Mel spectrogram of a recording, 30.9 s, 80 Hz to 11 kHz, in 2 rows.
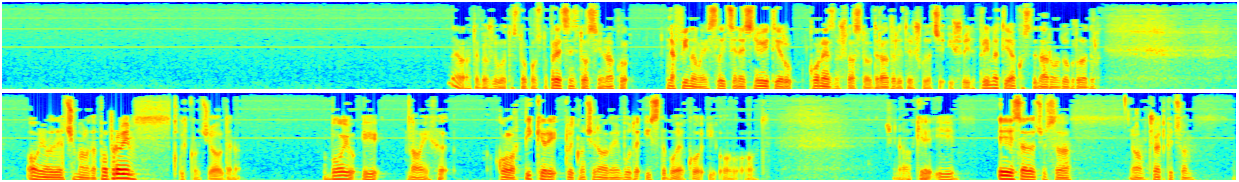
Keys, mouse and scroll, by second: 7.6 [, 10.5 click, 12.6-13.6 drag, 14.2 click, 17.8 click, 20.0 click, 24.2-25.3 drag, 26.2 click, 28.7 click.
